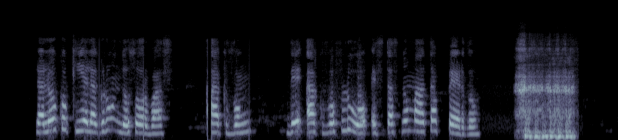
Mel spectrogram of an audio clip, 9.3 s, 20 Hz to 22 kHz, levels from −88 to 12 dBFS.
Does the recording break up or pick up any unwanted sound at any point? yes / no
yes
